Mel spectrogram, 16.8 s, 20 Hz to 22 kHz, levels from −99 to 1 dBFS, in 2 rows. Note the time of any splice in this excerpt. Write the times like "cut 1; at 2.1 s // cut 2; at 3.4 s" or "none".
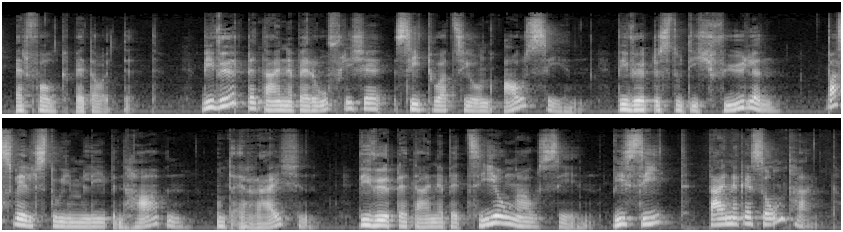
cut 1; at 14.4 s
